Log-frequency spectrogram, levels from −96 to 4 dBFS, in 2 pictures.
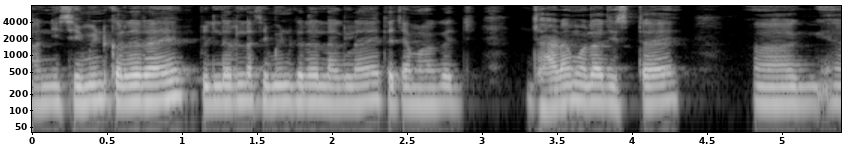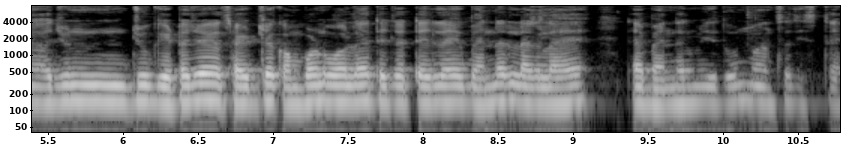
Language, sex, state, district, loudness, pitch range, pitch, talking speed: Marathi, male, Maharashtra, Nagpur, -24 LUFS, 135-145 Hz, 140 Hz, 215 wpm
